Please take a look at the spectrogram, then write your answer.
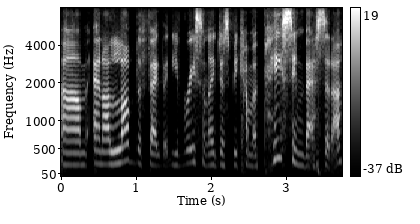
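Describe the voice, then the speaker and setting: This woman has an Australian accent. She speaks at a fairly quick pace. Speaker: radio host. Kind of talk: radio show intro; interview.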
